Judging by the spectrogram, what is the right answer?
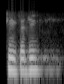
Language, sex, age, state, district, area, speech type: Punjabi, male, 30-45, Punjab, Fatehgarh Sahib, rural, conversation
